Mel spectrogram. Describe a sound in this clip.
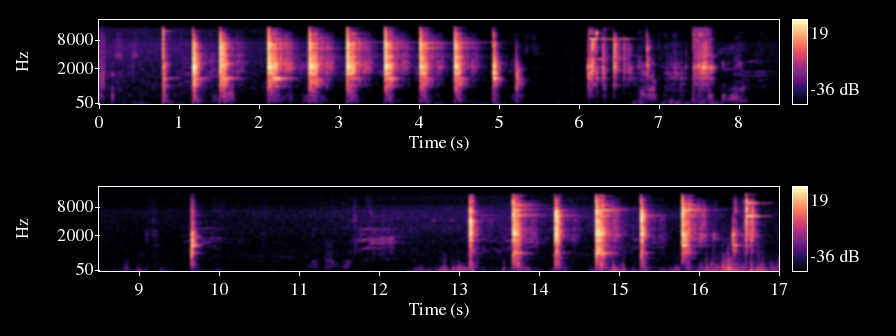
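A hammer strikes metal in quick ringing blows.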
